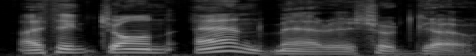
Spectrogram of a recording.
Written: John and Mary

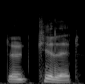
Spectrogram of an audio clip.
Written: kill it

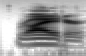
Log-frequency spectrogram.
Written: writer

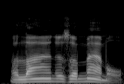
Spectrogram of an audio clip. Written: lion

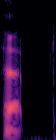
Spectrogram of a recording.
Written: apt

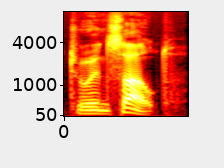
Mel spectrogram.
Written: to insult

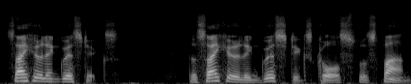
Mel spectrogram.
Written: psycholinguistics

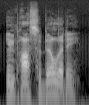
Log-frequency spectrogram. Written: impossibility

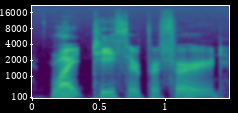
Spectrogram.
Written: teeth

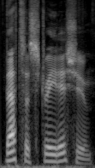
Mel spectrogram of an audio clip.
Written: issue

